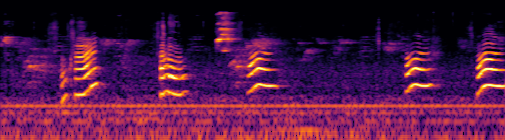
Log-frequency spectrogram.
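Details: Pet parrot calling: repeated upward-sweeping nasal notes, each rising sharply then levelling, given roughly once a second with some quicker doubled notes, against a constant low hum.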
